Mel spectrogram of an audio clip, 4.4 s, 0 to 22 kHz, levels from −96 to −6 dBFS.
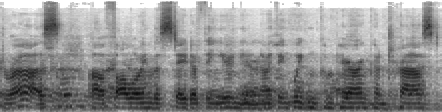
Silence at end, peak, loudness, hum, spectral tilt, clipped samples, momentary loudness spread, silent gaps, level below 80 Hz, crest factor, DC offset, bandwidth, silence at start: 0 s; -6 dBFS; -17 LUFS; none; -3.5 dB/octave; under 0.1%; 5 LU; none; -52 dBFS; 12 dB; under 0.1%; over 20 kHz; 0 s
